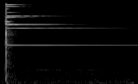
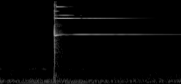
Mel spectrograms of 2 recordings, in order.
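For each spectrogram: First: A single bright ping with clear high tones that ring on steadily, the sound of a genuine silver bar. Second: A single bright ping with high clear tones ringing over a second; a fake silver bar that sounds convincingly coin-like.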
